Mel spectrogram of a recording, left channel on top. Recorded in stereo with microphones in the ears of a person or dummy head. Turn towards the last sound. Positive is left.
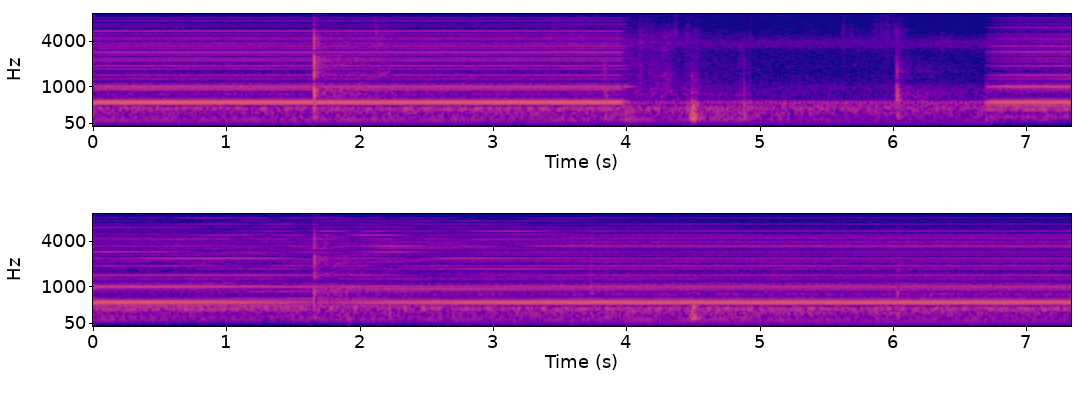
turn(degrees=60)  # may be behind; listen again after turning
